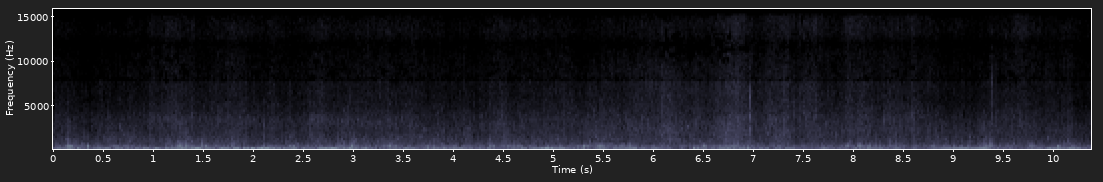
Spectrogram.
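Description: Inflatable boat's outboard motor running steadily, its low drone shifting slightly in pitch, under wind and sea-water noise against the hull.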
